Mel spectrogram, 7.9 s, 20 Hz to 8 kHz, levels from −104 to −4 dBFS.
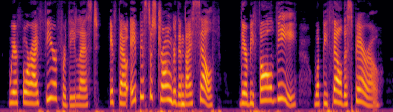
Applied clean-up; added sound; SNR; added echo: none; none; none; none.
